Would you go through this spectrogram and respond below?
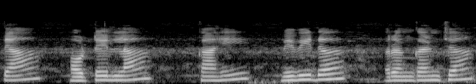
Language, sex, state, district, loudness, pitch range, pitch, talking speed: Marathi, female, Maharashtra, Mumbai Suburban, -16 LUFS, 190-240 Hz, 200 Hz, 90 wpm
